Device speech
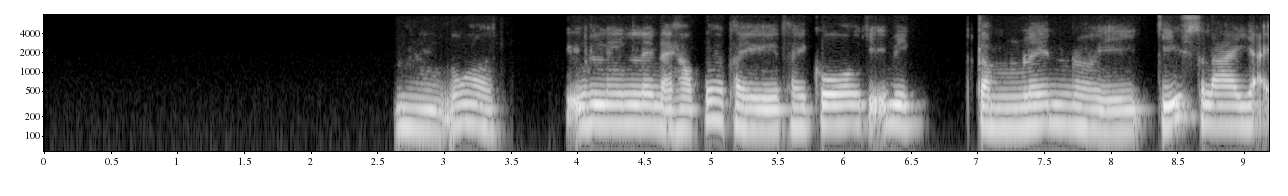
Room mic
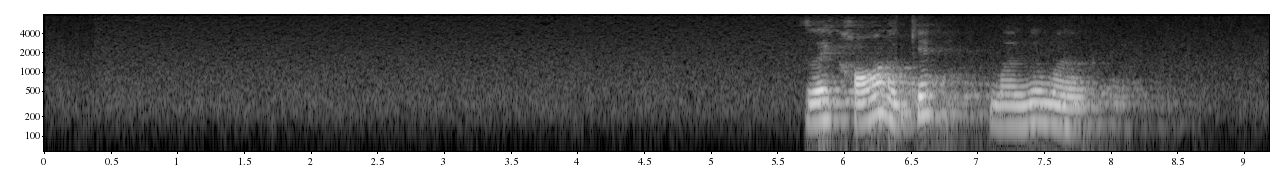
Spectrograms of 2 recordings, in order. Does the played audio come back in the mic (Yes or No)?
No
